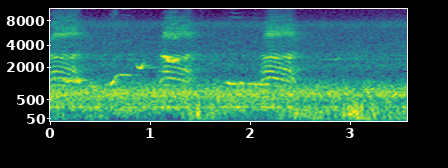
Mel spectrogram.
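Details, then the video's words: On a veranda, a pied butcherbird weaves mimicry of other Australian birds into its song: three coarse, raspy calls alternate with short rising and falling whistles, against a constant background drone. "Mimicry of the pied butcherbird"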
